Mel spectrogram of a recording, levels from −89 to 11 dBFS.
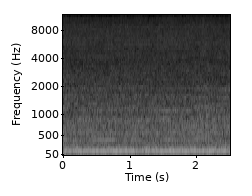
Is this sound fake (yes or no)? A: no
